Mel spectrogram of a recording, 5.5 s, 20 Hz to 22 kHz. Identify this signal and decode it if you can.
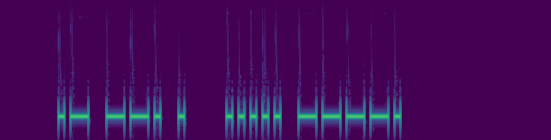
Morse code, heard as a keyed tone, about 20 wpm, 700 Hz. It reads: AGE 59
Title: Practice QSO - Exchange 3 - More Info - 20wpm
